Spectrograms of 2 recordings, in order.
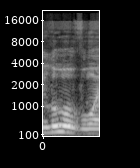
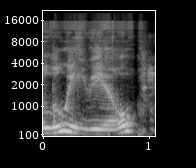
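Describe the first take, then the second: First: It is pronounced the way locals say it. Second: It is pronounced the way outsiders say it. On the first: The speaker is truly from the city. The speaker calls it right. "I'm really from Louisville because I say Louisville" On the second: This marks someone not from the city. The speaker calls it wrong. "and not Louisville"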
